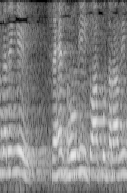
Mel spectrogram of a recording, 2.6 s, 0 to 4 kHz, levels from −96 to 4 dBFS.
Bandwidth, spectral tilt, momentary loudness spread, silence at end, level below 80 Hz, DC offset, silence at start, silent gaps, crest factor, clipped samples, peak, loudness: 4 kHz; -9.5 dB/octave; 8 LU; 0 s; -52 dBFS; under 0.1%; 0 s; none; 12 dB; under 0.1%; -2 dBFS; -14 LUFS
